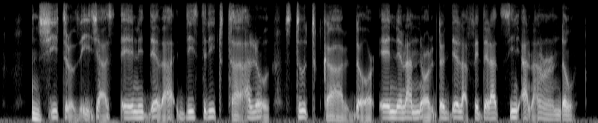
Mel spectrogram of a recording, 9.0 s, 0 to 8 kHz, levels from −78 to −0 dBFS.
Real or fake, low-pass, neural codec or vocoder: fake; 7.2 kHz; autoencoder, 22.05 kHz, a latent of 192 numbers a frame, VITS, trained on many speakers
